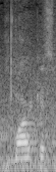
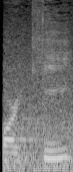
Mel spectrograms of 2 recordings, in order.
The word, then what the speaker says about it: Marquis: Okay, Marcus here, really Marquis, depending on how you pronounce it.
